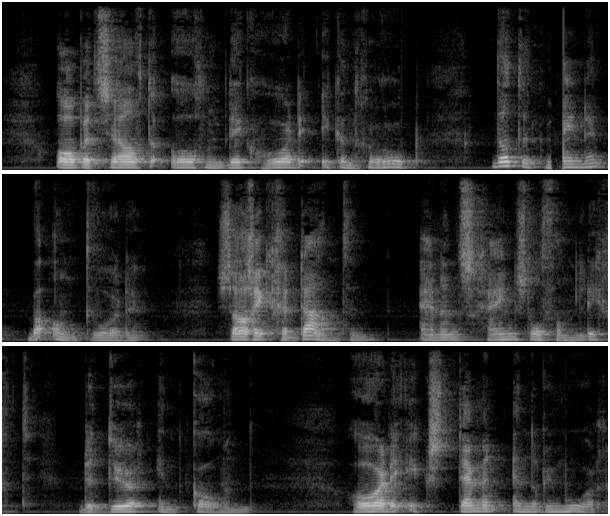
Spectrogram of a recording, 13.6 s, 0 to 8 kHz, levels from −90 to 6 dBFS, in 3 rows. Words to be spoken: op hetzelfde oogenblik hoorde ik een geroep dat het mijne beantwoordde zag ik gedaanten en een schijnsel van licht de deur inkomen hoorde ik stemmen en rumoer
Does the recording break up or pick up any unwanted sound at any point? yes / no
yes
